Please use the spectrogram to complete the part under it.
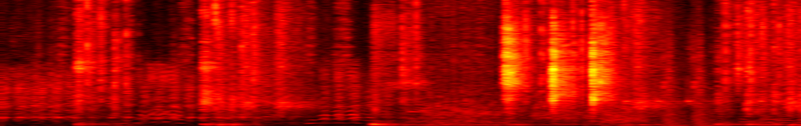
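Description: Goats bleat several times in a row, the calls coming in clustered bursts toward the end over a quiet, irregular background.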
